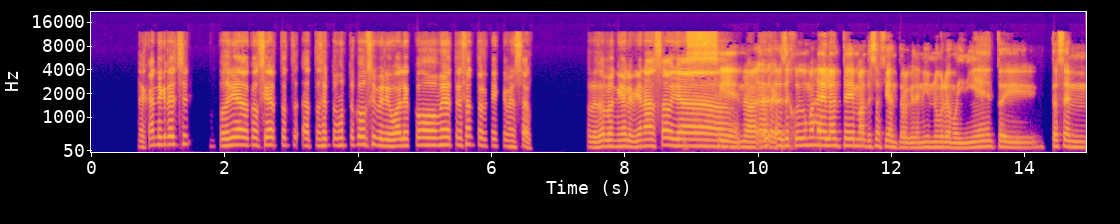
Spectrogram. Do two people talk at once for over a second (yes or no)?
yes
